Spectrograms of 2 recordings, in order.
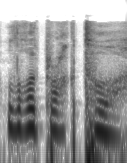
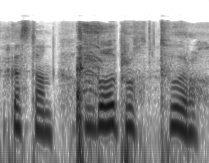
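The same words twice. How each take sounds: First: Strangled French accent attempt. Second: Choked Gaston-style French accent. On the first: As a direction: say it like choking on chicken. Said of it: "it still sounds like you're choking on chicken". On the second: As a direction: strain the words out like choking. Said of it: "I had to pretend I'm from, like, the Gaston". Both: Shown as a demonstration.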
